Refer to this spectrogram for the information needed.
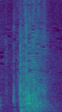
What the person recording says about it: You can hear kind of dried fruit in there.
